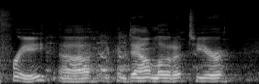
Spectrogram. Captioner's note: laughter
